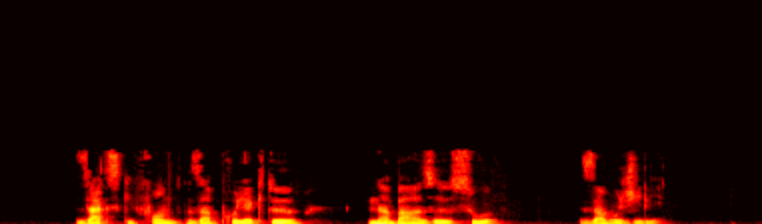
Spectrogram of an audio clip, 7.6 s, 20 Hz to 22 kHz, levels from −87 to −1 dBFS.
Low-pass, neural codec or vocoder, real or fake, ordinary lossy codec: 7.2 kHz; vocoder, 44.1 kHz, 128 mel bands every 512 samples, BigVGAN v2; fake; MP3, 32 kbps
